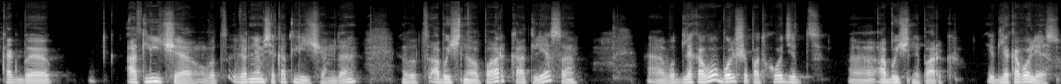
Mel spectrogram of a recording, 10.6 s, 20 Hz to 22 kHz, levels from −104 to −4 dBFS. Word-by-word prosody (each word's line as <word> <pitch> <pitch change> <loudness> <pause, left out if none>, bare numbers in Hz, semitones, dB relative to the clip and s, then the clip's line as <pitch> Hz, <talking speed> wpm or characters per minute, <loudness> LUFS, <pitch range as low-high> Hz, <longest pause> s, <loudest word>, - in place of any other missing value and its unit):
как 115 -1 -2
бы 115 0 +1 0.7
отличие, 130 -6 +3
вот 110 0 -8
вернемся 135 0 +1
к - - -9
отличиям, 115 -5 -3
да, 125 +7 -1 0.5
вот 115 -1 -5
обычного 125 -3 +2
парка 175 - +1
от 110 - -6
леса, 120 - 0 0.7
э, 110 - -6
вот, 115 +1 -3
для 125 +2 +2
кого 205 - +5
больше 160 +2 +4
подходит, 125 0 -2 0.3
э, - - -8
обычный 115 0 -1
парк, 110 -1 -4 0.3
и - - -2
для 120 +1 +1
кого 130 +4 +4
лес? 100 -4 -2
120 Hz, 145 wpm, -22 LUFS, 115-130 Hz, 0.7 s, кого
